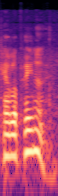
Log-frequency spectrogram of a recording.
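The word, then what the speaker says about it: jalapeño: Like jalapeno. Why don't they spell it with a H? No, they've got to use a J.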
